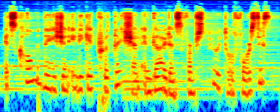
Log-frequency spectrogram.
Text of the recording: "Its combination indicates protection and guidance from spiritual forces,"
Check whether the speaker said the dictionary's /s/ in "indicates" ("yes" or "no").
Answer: no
